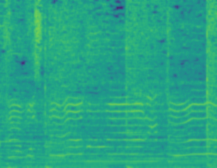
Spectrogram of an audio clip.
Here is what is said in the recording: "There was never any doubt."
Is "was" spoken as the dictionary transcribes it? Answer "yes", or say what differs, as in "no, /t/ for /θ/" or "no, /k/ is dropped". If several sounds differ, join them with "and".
yes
